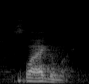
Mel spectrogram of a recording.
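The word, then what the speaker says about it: splagchnizomai: It's spladzizomai. Did I say it right? How would you say it? Compassion. Spladzizomai? Splagomai. Yeah.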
